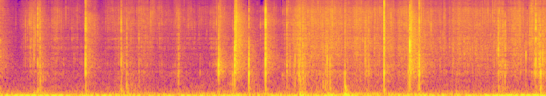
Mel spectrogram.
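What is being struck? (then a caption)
Plastic bubble wrap sheet. A rolled sheet of clear plastic bubble wrap with small bubbles is held in both hands while the fingers twist and crinkle it. A steady bright crinkling rustle runs throughout, broken by scattered sharp, very short snaps and crackles.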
